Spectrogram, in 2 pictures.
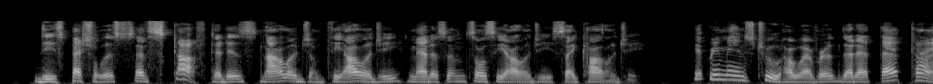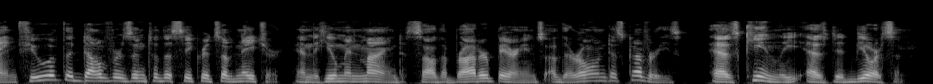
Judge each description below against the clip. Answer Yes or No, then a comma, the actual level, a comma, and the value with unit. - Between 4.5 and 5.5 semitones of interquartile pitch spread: Yes, average, 5.0 semitones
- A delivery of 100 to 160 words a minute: Yes, average, 150 wpm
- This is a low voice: Yes, low, 125 Hz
